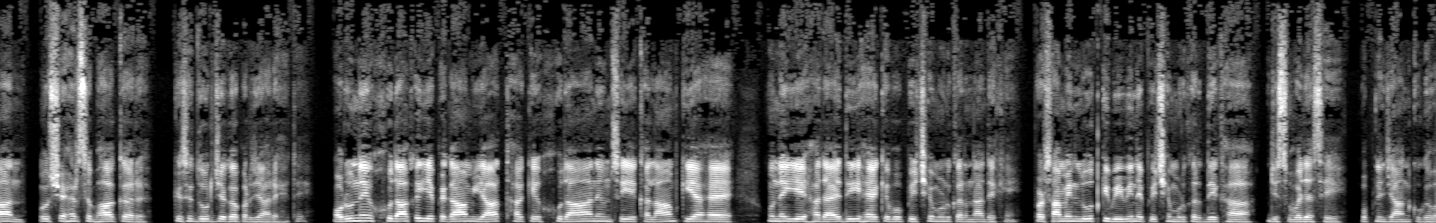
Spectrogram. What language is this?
Urdu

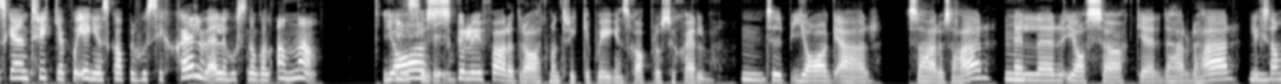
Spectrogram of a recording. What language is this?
Swedish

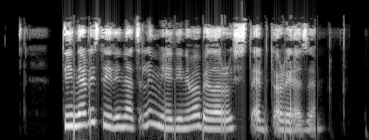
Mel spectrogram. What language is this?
Georgian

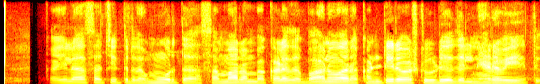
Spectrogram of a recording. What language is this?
Kannada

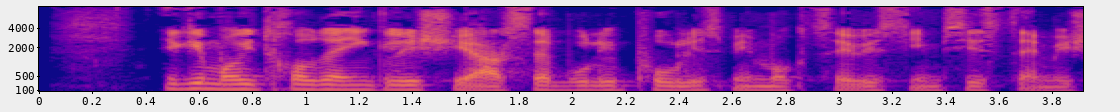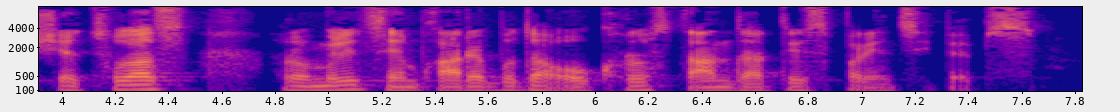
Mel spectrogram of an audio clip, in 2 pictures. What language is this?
Georgian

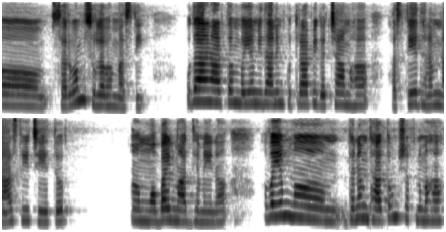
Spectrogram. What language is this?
Sanskrit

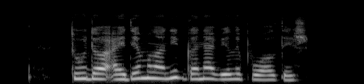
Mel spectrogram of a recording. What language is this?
Mari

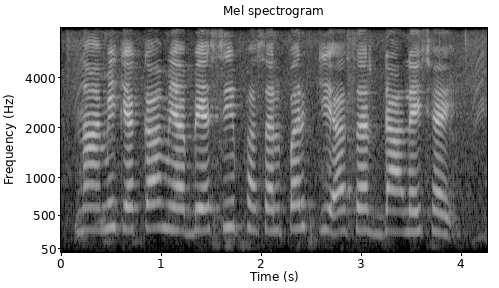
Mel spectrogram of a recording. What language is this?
Maithili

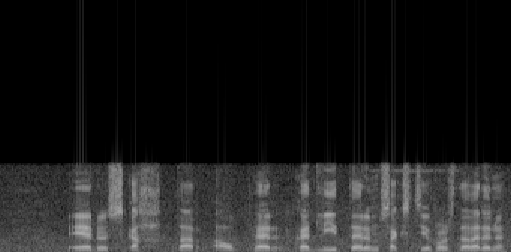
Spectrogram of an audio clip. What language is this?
Icelandic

